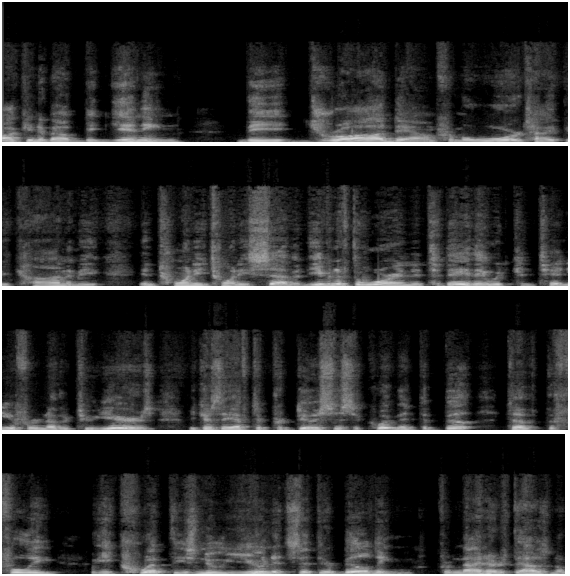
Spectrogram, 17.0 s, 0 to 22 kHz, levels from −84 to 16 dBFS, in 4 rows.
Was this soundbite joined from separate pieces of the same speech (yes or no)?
no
